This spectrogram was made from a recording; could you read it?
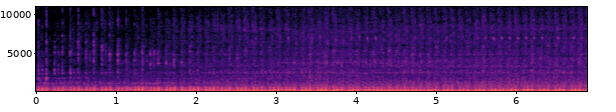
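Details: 1979 Yamaha XS650 twin idling after engine rebuild, before final mixture screw adjustment: steady even low thump with light mechanical chatter, no misses or knocks; healthy idle.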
